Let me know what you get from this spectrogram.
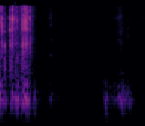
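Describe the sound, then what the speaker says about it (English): Tarot cards being shuffled by hand in two short riffling bursts separated by a brief pause, close and crisp, with no talking over them. "Please tell me when to stop shuffling"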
